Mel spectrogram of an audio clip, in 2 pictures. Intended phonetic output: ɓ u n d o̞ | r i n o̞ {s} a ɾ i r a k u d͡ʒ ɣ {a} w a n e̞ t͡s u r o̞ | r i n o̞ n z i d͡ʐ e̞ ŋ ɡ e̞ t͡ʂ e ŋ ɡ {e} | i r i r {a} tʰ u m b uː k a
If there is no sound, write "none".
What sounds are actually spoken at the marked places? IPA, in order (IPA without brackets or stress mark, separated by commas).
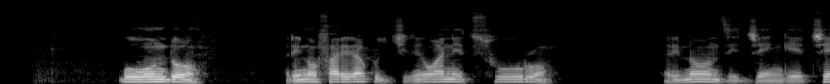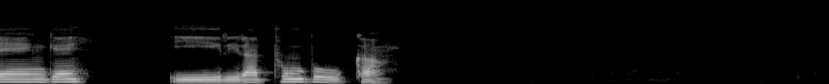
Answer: f, i, e, a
